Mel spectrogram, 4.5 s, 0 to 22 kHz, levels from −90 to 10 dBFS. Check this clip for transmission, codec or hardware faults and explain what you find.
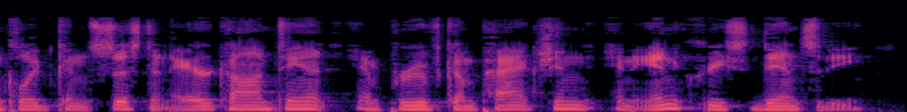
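Two faults can be heard in this speech clip.

Throughout, the speech has a rough, grainy texture, with noise filling the gaps between harmonics and an upper band that sounds thinned or synthetic. The codec damage is plainly audible. The likely cause is low-delay AAC compression (AAC-ELD, the codec used for video calls), at a rate that fits about 32 kbps. At that rate the coder cannot spend enough bits on each frame's spectral lines, so quantisation noise spreads between harmonics and the top band is approximated rather than coded.

From 3.53 to 3.56 s there is a brief dip in the sound, faded out and back in rather than cut sharply. This is AAC frame loss with muting, and it fits a single lost frame of about 20 ms. The decoder replaced the missing frame's spectrum with zeros. Because AAC frames overlap, the neighbouring windows taper into and out of the silent frame, which softens both edges of the gap.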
